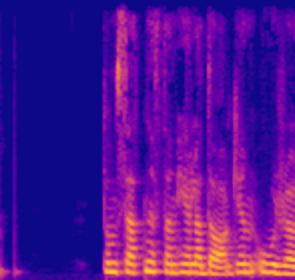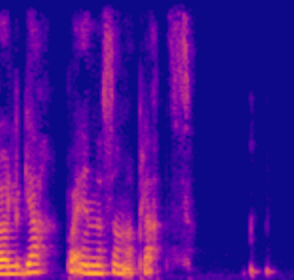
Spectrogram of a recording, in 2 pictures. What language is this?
Swedish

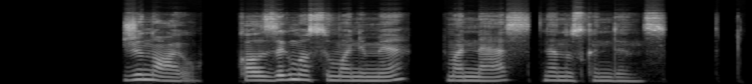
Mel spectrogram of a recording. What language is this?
Lithuanian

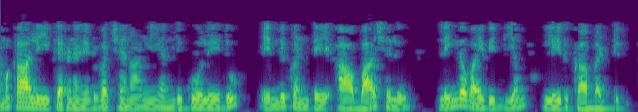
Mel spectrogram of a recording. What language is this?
Telugu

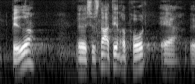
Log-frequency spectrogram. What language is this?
Danish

